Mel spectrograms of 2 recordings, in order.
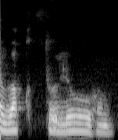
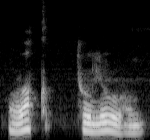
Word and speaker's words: وَاقْتُلُوهُمْ: تو یہ بن گیا وقتلوہم۔ اگر الگ الگ ہوگا تو واو الگ ہے، اقتلوہم الگ ہے، لیکن پڑھتے ہوئے اس کو ہم پڑھیں گے وقتلوہم۔ اور یہ جو اقتلو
